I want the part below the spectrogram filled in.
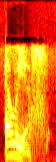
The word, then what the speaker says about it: Elias: Elias, Elias. What are we saying? – Oh man, we've only heard seven different pronunciations, and it's Elias.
